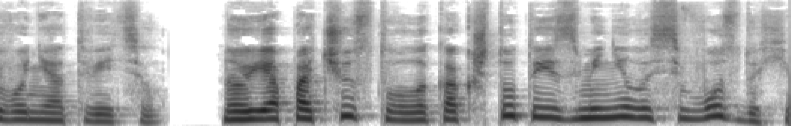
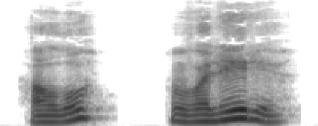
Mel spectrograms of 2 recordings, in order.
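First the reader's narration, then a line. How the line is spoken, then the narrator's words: Hoarse, broken voice. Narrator (Russian): Голос был хриплым, надломленным, знакомым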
